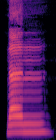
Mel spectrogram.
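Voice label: "nen", Chinese; Nihao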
